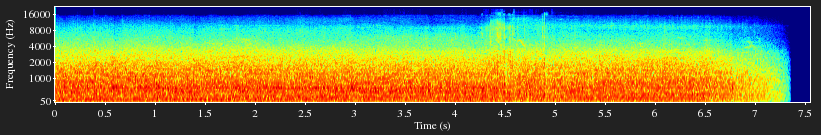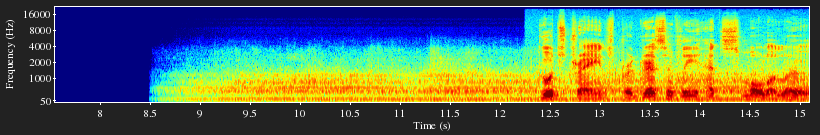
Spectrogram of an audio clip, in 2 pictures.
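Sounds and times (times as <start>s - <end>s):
diesel train running: 0.0s - 4.3s, 12.3s - 15.0s
quiet diesel engine drone: 0.0s - 7.3s, 8.6s - 15.0s.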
